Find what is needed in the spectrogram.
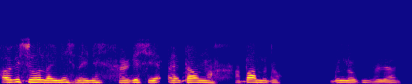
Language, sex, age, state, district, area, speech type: Manipuri, male, 45-60, Manipur, Churachandpur, rural, conversation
